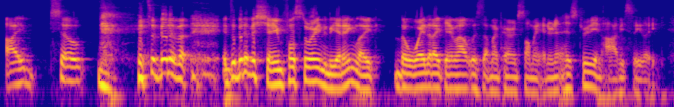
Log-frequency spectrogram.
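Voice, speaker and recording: A young man with a baritone voice answering viewer questions in a relaxed, rambling vlog chat full of fillers. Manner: relaxed, rambling, lots of fillers and small laughs. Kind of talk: casual Q&A chat.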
